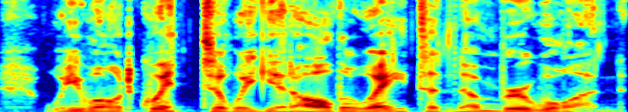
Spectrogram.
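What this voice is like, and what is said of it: Imitates another person's voice. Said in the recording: “my best Casey Kasem impression”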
